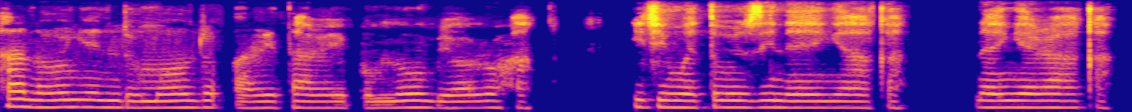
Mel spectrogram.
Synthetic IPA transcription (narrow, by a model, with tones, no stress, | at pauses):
ha˦na˨o˦ɲe˦n̩˦dʊ˨m̩˦˨ɔ˦dʊ˦a˨ɾɪ˨ta˨ɾe˨ɪ˨pʊ˨m̩˨no˦bi˨ɔ˦ɾʊ˦ha˦ | i˦d͡ʒi˦ŋʷe˨to˦zi˦ne˨˦ɲ˦ka˦ | ne˨˦ɲe˦ɾa˦a˦ka˦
